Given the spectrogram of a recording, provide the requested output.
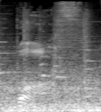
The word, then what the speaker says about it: Bath: apparently medyo nacor ako hindi pala bath ang dapat na pronounciation non eh dapat daw eh bath is that correct bath ganon daw dapat ng pronunciation So pupunta tayo sa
